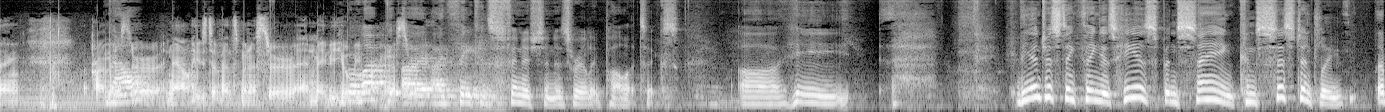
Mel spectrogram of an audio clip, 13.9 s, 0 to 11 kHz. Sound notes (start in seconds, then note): 8.8 sighs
